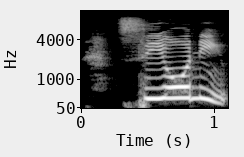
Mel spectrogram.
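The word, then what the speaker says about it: Seeonee: Sioni, উচ্চারণটা একটু খেয়াল করো তোমরা, Sioni Hills।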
